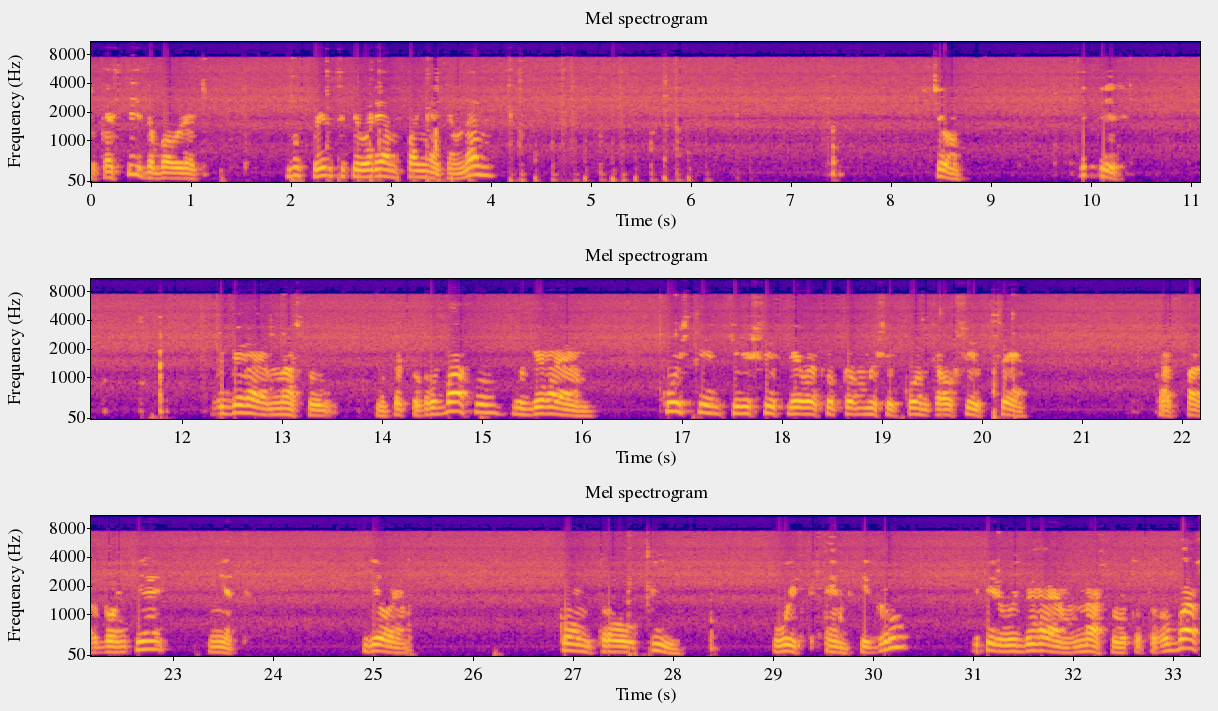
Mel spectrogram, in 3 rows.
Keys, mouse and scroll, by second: 2.2 ctrl+z, 2.7 ctrl+z, 5.4 ctrl+z, 5.7 ctrl+z, 9.6-10.4 drag, 11.2-11.6 middle drag, 11.8-12.2 shift+middle drag, 13.0 click, 16.8 shift+click, 20.0 ctrl+shift+c, 27.4 ctrl+p, 31.1 click.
